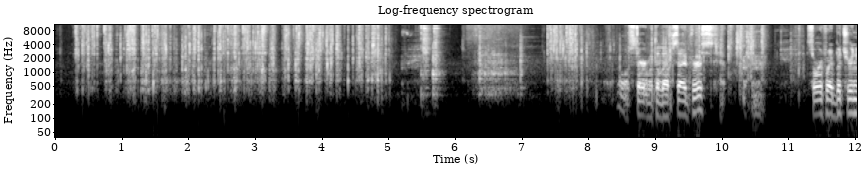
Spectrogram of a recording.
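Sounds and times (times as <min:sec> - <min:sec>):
plastic wrapping crinkling: 0:00.0 - 0:05.1, 0:07.3 - 0:11.6.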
